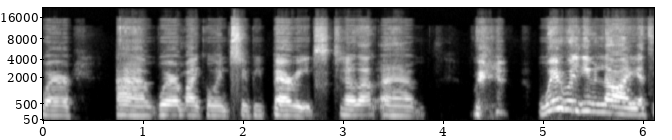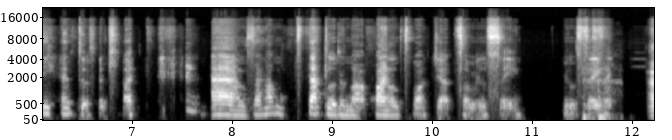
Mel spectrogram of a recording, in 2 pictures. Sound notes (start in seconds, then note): 8.0 laughs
